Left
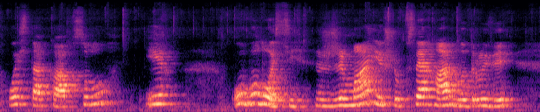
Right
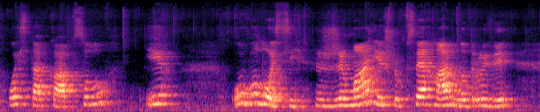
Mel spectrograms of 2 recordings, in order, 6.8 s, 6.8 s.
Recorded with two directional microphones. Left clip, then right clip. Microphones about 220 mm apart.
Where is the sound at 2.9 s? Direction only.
Centre (ahead or behind).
